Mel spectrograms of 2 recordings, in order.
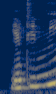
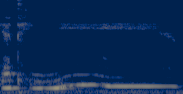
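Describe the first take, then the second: First: Raised call, far from hushed; loud voice. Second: Very soft, long-drawn call; quiet voice. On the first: Princess calls by the sleeping dragon's ear, loudly. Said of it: "وقالت بصوت عالي". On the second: Princess tests if the dragon sleeps, calling quietly. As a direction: softly stretch out the name. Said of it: "الأميرة هنا قالت بصوت هادي". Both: A narrator's reading.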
